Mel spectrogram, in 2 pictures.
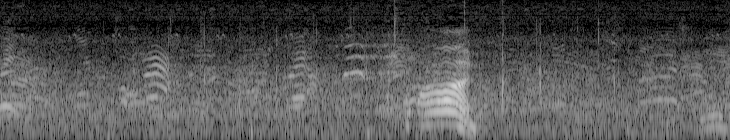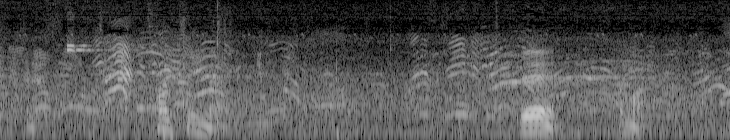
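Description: A small crowd of spectators shouts and calls out at a distance outdoors.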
